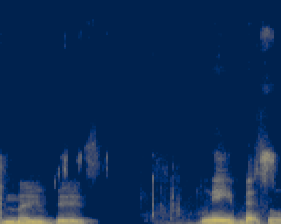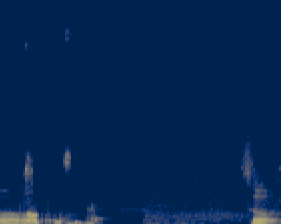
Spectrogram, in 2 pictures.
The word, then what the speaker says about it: Naive Bayes: The main theorem which you were revolving about, it's not pronounced as Navy bias. Okay. If you would be kind enough to even search on Google, Yeah. it's Naive Bayes.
